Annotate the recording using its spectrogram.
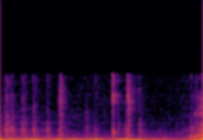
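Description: Typing on a computer keyboard: an irregular run of light key clicks over a steady low hum.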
